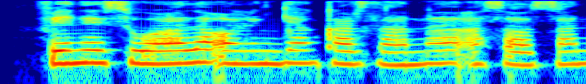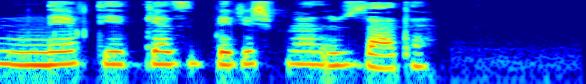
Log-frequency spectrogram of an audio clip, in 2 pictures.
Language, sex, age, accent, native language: Uzbek, female, under 19, Farg'ona, Uzbek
